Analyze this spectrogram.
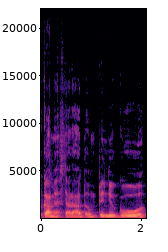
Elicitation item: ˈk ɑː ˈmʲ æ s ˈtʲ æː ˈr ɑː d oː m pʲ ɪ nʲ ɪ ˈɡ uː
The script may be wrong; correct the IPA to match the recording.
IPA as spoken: ˈk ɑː ˈmʲ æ s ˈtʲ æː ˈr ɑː d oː m pʲ ɪ nʲ ɪ ˈɡ uː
